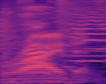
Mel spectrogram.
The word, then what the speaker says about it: Raiden: mentally unstable cyborg ninja by the name of Ryden even though his name is spelled Raiden that mows down thousands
